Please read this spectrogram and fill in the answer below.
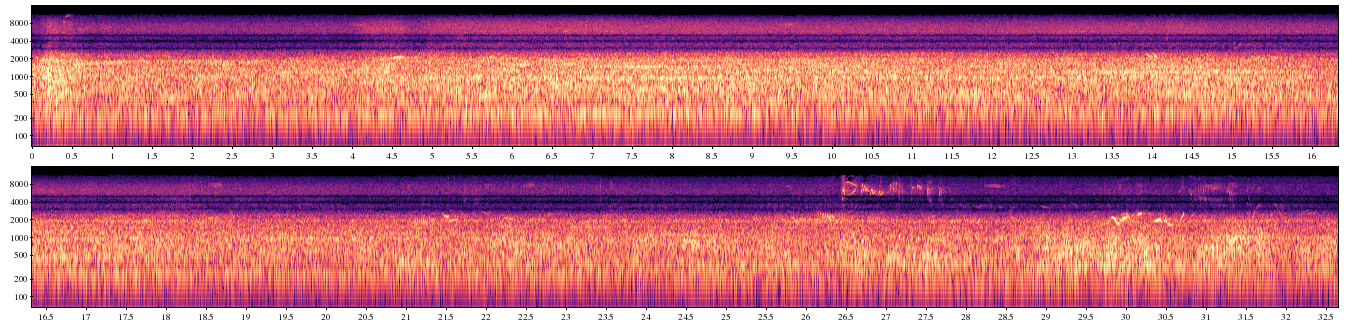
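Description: SBB Tm IV diesel shunting locomotive running as it hauls a long train of covered freight wagons slowly, the wagons' wheels rolling over the rails in a steady rumble, with a brief high squeal near the end.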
